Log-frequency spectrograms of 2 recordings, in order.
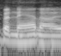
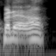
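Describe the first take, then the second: First: The voice is at a normal pitch. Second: The voice is pitched very high. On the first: "instead of banana" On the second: "it makes their voices like 5x higher than a normal human"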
